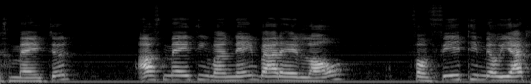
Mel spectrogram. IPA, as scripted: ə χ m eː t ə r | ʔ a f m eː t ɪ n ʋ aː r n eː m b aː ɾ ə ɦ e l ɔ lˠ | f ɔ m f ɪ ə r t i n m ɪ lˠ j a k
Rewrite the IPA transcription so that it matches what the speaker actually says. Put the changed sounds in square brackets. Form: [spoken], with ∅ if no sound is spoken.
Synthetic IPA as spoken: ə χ m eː t ə r | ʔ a f m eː t ɪ [ŋ] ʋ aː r n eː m b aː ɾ ə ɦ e l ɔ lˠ | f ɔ [n] f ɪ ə r t i n m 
